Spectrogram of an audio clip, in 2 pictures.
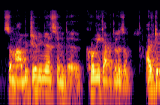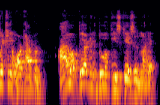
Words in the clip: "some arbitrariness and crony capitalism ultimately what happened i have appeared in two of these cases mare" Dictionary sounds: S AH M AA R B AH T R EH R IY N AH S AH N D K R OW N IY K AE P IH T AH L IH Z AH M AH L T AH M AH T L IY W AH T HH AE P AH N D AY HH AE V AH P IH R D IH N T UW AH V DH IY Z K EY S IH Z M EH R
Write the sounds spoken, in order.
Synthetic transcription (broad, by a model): S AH M AA R B AH T R EH R IY N AH S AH N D K R OW N IY K AE P IH T AH L IH Z AH M AH L T AH M AH T L IY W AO T HH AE P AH N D AY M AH P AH AH R D IH N T UW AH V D IY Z K EY S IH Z M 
